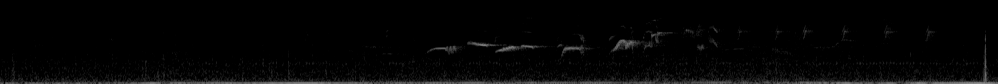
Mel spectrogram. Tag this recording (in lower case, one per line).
bird song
